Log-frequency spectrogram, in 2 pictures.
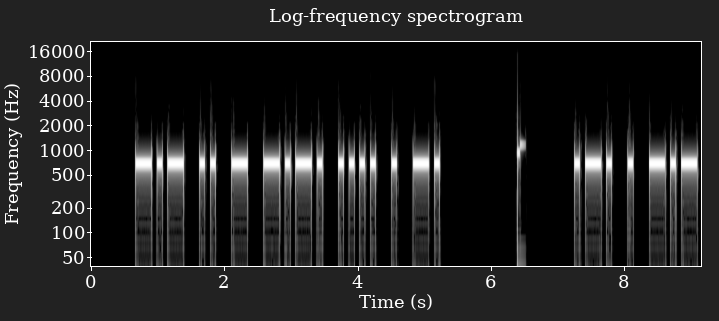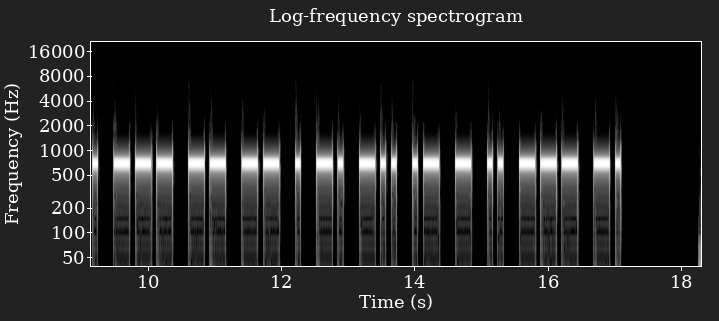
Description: Morse code, heard as a keyed tone, about 16 wpm, 700 Hz. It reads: KITCHEN RECOMMENDATION
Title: Sentences from Top 1400 Words - New Word Drill - 15wpm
